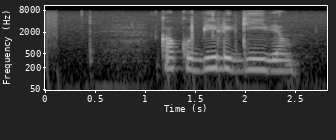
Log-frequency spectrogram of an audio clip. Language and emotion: Russian, neutral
